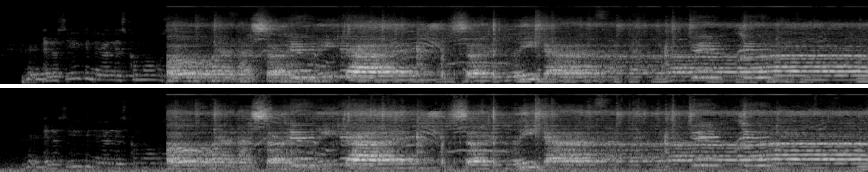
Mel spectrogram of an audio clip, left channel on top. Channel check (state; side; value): noise; right; rumble, 19 dB below the sound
